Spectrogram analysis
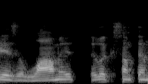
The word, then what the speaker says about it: lamed: page 8 is a lamed. It looks something like that. how do you say it? Lamed, Lamed? lamed with like an L sound. Not like- llama, but lamed.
